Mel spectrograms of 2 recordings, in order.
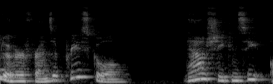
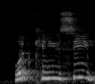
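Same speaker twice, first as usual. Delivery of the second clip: much higher, teasing game voice; playful question; 11 semitones higher than usual. Acted. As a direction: ask it like a fun game for a small child. Doctor plays pirate game.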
